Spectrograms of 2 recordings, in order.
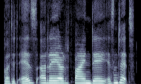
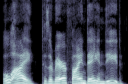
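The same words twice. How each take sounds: First: Slow, dead-serious deadpan; mock solemn. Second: Hammed-up bad Scottish accent, louder; a clumsy fake Scottish accent for a joke; dreadful Scottish accent. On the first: Officer whispering a joke to the captain, mock solemn. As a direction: ask it with a straight face. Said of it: "he asked solemnly". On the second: Captain teasing her crew in a terrible Scottish accent. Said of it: "in a dreadful attempt at a Scottish accent".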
